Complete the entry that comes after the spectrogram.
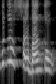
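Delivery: high and loud, jumping in to help; bright, eager yes I'll help; eager reply. Retold or imitated. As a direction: lively offer to help a friend. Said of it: "Saya bilang".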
